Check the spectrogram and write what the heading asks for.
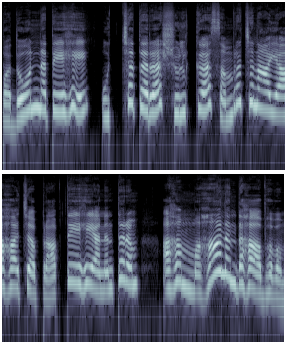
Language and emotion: Sanskrit, happy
